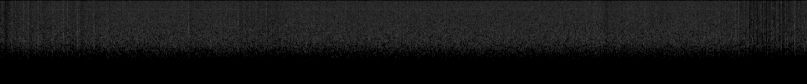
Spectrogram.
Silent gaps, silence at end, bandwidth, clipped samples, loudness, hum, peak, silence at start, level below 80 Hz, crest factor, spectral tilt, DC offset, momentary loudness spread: none; 0 s; over 20 kHz; under 0.1%; -38 LUFS; none; -22 dBFS; 0 s; under -90 dBFS; 20 dB; 10 dB/octave; under 0.1%; 1 LU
